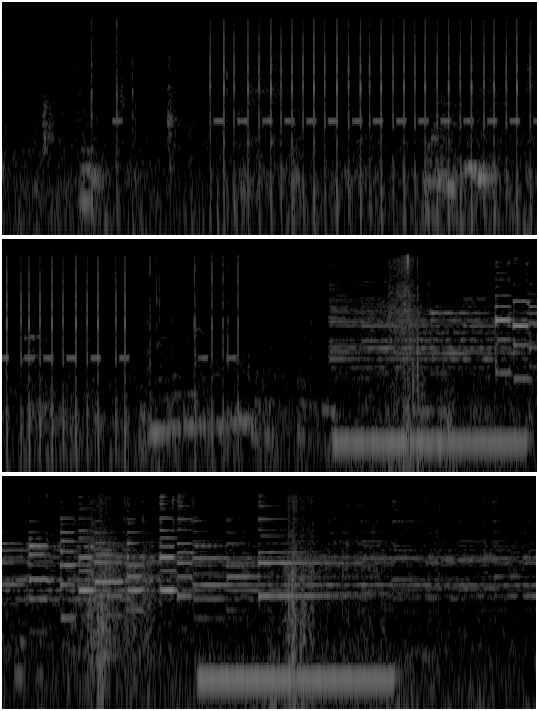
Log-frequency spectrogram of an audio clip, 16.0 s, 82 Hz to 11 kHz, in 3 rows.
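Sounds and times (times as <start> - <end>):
phone keypad beeps: 2.1 - 7.8.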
